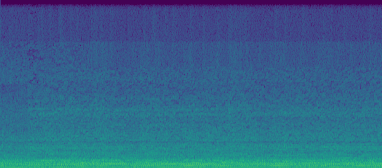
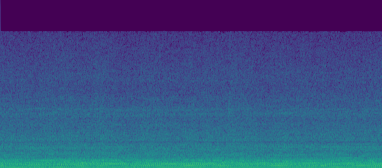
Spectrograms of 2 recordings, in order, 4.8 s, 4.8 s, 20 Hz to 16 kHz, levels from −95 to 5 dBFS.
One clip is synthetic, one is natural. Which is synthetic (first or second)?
first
